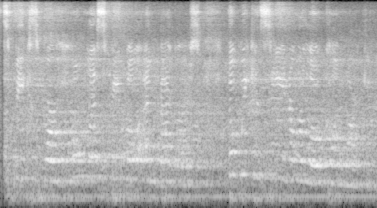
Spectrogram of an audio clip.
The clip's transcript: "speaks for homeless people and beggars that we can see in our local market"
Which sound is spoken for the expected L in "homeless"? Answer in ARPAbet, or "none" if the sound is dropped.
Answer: L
